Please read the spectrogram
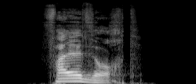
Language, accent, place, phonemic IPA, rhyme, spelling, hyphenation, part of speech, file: German, Germany, Berlin, /ˈfalˌzʊχt/, -ʊχt, Fallsucht, Fall‧sucht, noun, De-Fallsucht.ogg
- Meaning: epilepsy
